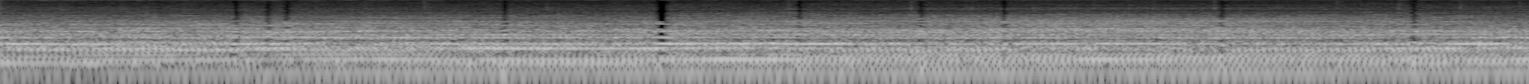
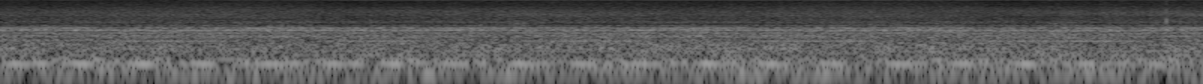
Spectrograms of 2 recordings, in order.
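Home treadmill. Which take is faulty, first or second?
first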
